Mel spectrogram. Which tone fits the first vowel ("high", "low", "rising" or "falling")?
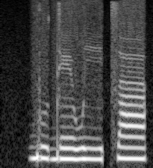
low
